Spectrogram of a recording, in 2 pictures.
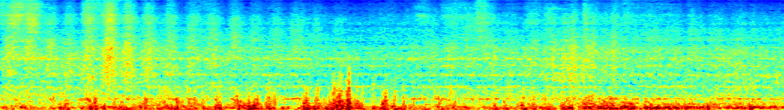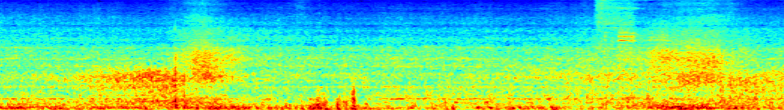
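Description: Loaded freight wagons of a heavy-haul ore train rolling steadily past: a continuous low rumble of steel wheels on rail, with clicking as they pass over the rail joints.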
